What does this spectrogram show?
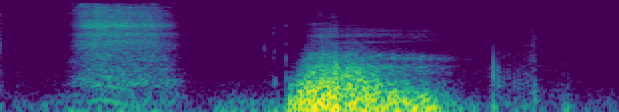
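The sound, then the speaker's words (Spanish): A person takes one airy inhale followed by a longer, fuller breathy exhale, then a faint trailing breath; no speech, just the breath sounds. “Y también se dice que la pronunciación de esas consonantes suena al sonido de que hacemos cuando inhalamos y exhalamos.”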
